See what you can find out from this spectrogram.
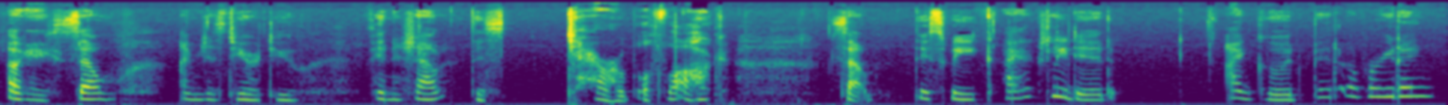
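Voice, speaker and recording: A woman's voice: a little high, unhurried, low-quality recording. A young woman vlogging casually about her week of reading, rambling with plenty of fillers and small laughs. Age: young adult. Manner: chatty, rambling, lots of "like" fillers, soft laughs. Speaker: book vlogger. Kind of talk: casual reading vlog chat.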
